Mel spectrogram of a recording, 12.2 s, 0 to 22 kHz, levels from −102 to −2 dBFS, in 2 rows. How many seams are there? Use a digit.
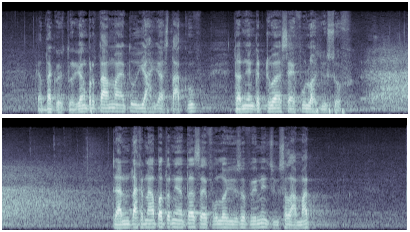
1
